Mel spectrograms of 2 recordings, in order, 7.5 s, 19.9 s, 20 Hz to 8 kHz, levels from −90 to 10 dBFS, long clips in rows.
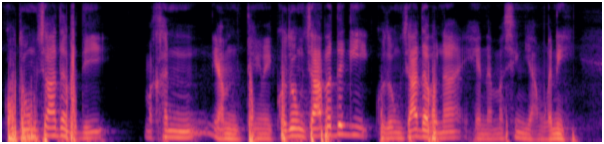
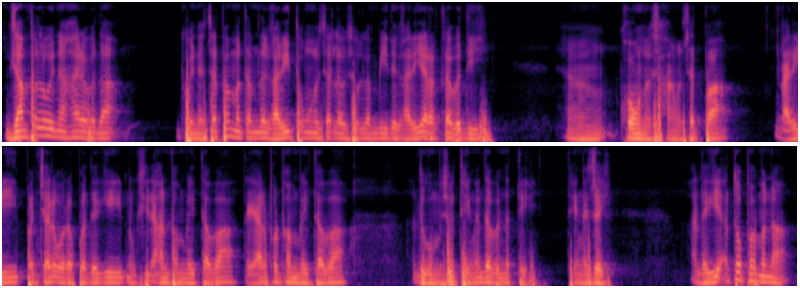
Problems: none marked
